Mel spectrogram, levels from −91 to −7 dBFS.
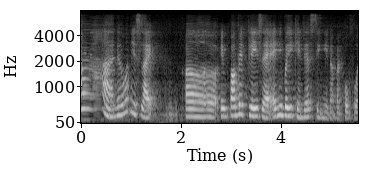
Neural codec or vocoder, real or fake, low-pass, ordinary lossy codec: codec, 16 kHz, 0.3 kbps, FocalCodec; fake; 7.2 kHz; none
